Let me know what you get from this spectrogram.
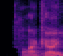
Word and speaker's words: HEICO: Yeah, How Is that how you pronounce it? – HEICO. Yep.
